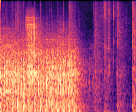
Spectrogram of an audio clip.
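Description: A turret in the video game Lethal Company fires a rapid, loud, continuous burst of shots that stops abruptly partway through, followed by a brief quieter pause and another sharp hit.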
